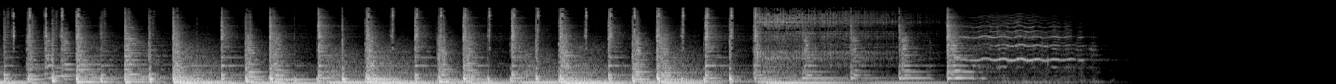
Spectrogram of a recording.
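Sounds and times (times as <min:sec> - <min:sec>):
percussion: 0:00.0 - 0:10.6
strings: 0:00.0 - 0:11.0.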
